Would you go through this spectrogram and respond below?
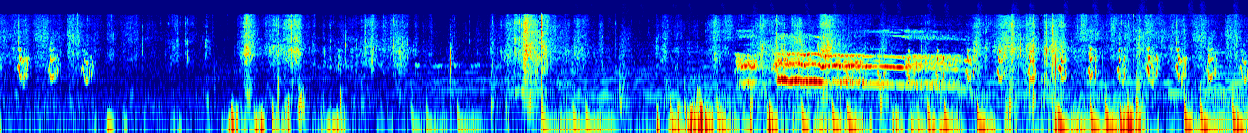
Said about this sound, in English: All of the turkeys are there. They're strutting around. It's a beautiful thing.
